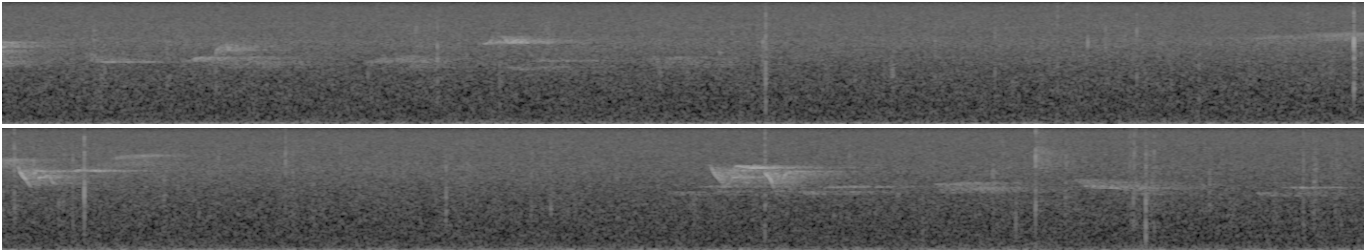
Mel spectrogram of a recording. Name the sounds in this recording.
Blue-headed Vireo, American Robin, Black-throated Green Warbler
